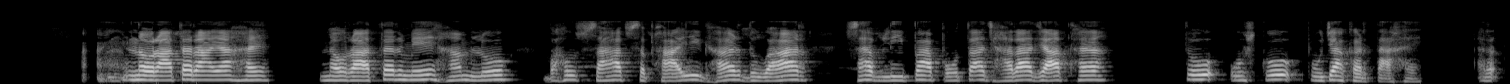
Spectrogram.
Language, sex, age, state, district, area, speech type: Hindi, female, 60+, Uttar Pradesh, Jaunpur, rural, spontaneous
